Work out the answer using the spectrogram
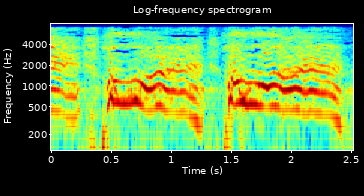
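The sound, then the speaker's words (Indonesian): A preacher at an Islamic religious gathering imitates a newborn baby crying with his voice: two loud, wavering wails, each starting abruptly and sliding downward in pitch, with a brief break between them. “Suarane napa niku, Bu? Bayi jare.”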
